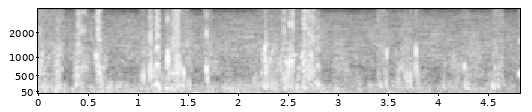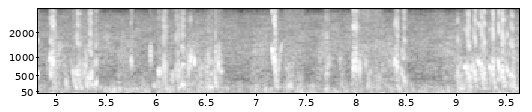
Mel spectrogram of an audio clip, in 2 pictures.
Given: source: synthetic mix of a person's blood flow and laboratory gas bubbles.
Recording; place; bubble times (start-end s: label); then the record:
Doppler ultrasound of blood flow; subclavian vein
0.00-0.27 s: bubbles
0.36-0.52 s: bubbles
0.56-0.69 s: bubbles
1.00-1.55 s: bubbles
1.65-1.74 s: bubbles
2.13-2.89 s: bubbles
3.38-3.84 s: bubbles
4.03-4.40 s: bubbles
4.51-4.66 s: bubbles
4.79-4.87 s: bubbles
4.92-5.45 s: bubbles
5.74-5.77 s: bubbles
5.92-6.70 s: bubbles
7.12-7.50 s: bubbles
7.69-7.77 s: bubbles
7.83-7.91 s: bubbles
7.94-8.29 s: bubbles
8.37-8.53 s: bubbles
8.79-8.82 s: bubbles
8.97-9.64 s: bubbles
From the record:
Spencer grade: 3 (all of the cardiac periods contain showers or single bubble signals, but not dominating or overriding the cardiac motion signals); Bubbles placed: anywhere in the cardiac cycle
